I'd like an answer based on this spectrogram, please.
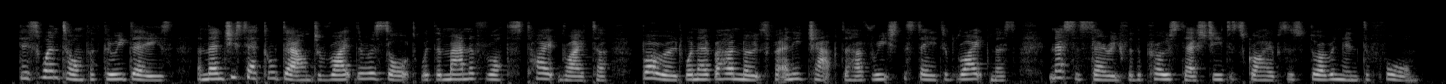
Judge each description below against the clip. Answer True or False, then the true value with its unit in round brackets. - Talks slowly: False (180 wpm)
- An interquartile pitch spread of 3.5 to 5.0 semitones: False (3.0 semitones)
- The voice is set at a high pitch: True (230 Hz)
